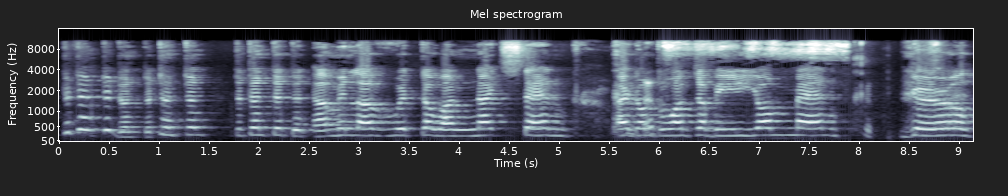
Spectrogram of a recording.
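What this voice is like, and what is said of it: Badly done put-on singing accent. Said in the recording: “A terrible accent, but it's ... pretty good.”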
